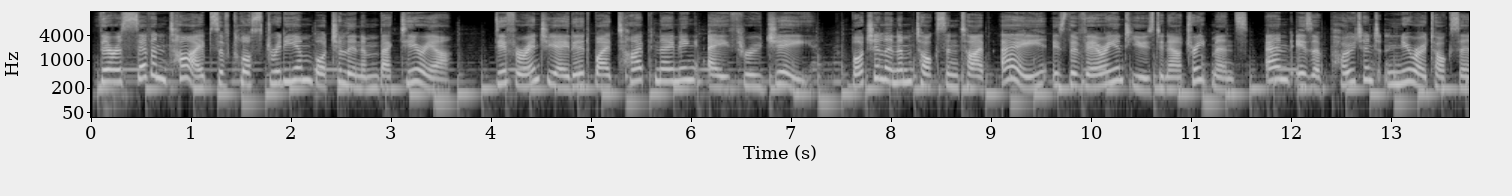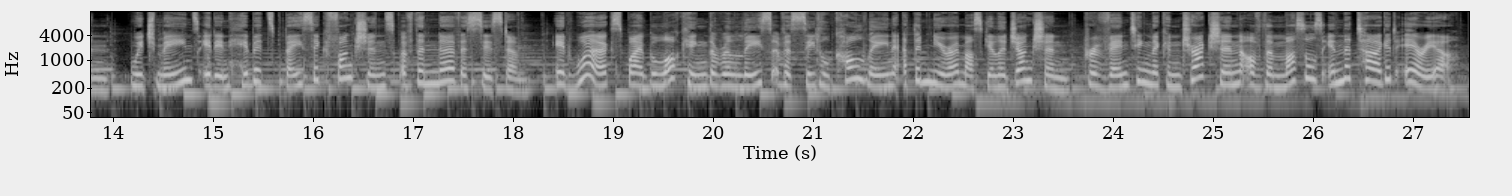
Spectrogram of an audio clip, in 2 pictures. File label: Botulinim Toxin, medical narration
